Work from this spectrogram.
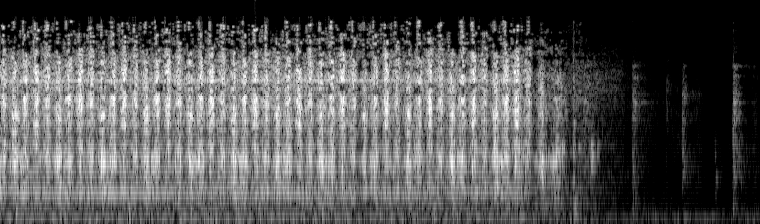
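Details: Common-rail diesel: steady starter churn about two beats a second for five seconds without firing; long-cranking hard start, bad injectors suspected, checked with a return-flow leak-off test.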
